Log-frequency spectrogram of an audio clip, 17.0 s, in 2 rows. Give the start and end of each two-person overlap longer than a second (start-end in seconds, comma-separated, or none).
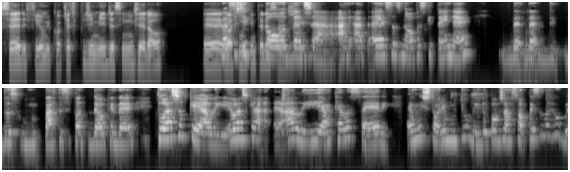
3.3-4.5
